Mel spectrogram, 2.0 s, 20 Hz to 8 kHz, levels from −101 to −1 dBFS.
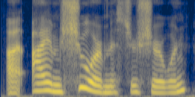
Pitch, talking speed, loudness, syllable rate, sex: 205 Hz, 155 wpm, -16 LUFS, 3.6 syllables/s, female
